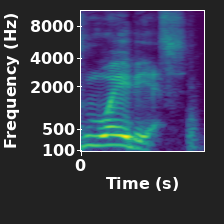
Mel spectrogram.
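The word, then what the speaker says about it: Moebius: name is John Gerard his pen name is muus it's French are you sure are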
